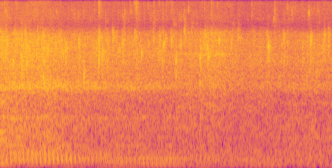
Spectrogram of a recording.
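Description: Puris frying in hot oil in a pan, the oil sizzling and bubbling steadily with a fine crackle.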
